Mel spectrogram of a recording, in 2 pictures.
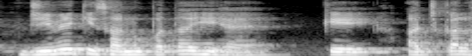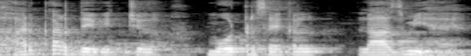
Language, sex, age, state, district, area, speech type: Punjabi, male, 30-45, Punjab, Sangrur, rural, spontaneous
